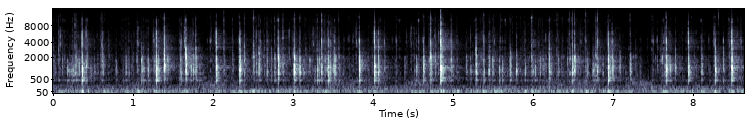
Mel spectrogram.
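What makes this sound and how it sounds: A white and yellow plastic computer keyboard with round keys is held upright in both hands while its keys are pressed and tapped with long nails and fingertips in a typing rhythm. Dozens of short, dry plastic clicks and taps come in quick irregular bursts, bright and crisp with a midrange tone around 1.2 kHz and almost no low end. Each click dies out almost instantly.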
